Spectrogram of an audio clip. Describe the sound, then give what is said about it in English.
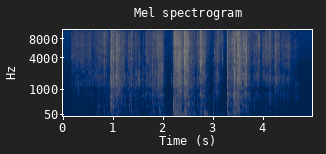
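Light paper rustling and crumpling in the background of a classroom, in several crinkly bursts with brief pauses between them, growing louder in the middle before trailing off. No one speaks. “Now, just some like light paper, just like rumbling in the background like this.”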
